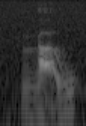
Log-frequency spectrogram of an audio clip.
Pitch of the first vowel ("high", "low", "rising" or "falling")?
rising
